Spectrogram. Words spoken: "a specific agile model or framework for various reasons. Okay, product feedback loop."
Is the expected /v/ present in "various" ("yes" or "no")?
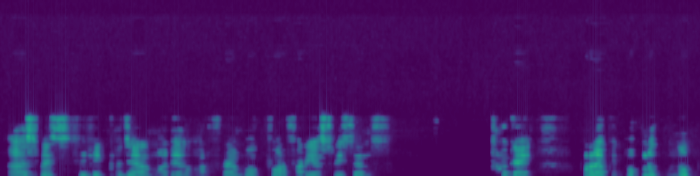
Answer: no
